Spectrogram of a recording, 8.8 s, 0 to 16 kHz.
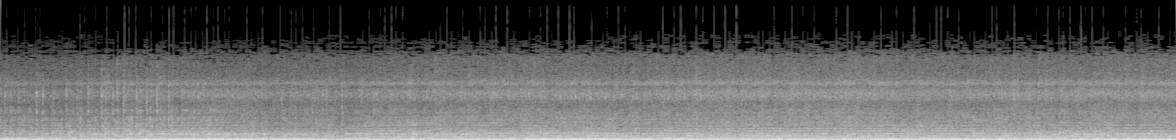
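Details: LS 5.3 V8-swapped Fox-body Mustang, after refueling a bone-dry tank: deep, steady V8 burble at idle with an even beat and no knocks or ticks; sounds healthy.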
